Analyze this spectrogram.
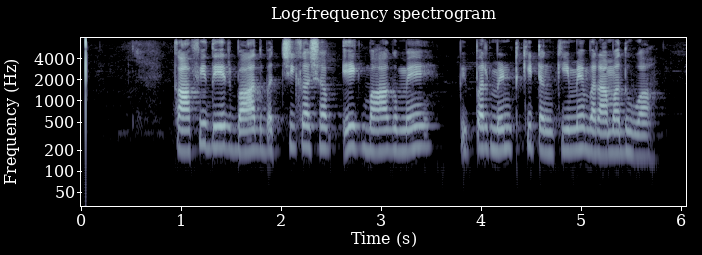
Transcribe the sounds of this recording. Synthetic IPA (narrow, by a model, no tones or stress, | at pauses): kaːfid̪eːɾbaːd̪bɐtːʃikaʃɐbeːk̚bʱaːɡmẽ | pɪːpəɾmɪ̃ɳʈkiʈɐ̃ŋkimẽbɐɾaːməd̪ɦuaː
